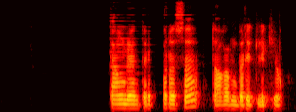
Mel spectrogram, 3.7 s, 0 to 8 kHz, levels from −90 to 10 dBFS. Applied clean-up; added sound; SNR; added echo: neural mask model DeepFilterNet 3.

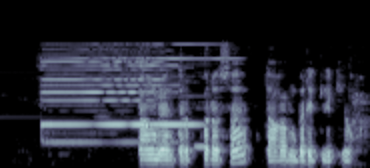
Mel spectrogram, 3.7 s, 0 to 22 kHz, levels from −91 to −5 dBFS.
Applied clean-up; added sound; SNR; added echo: classical method Wiener filter.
